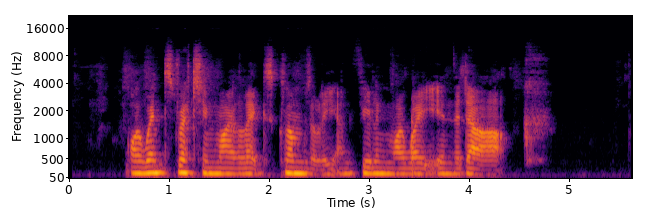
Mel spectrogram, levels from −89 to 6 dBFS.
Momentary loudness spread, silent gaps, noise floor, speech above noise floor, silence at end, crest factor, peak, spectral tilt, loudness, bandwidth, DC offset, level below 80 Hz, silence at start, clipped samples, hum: 12 LU; none; -65 dBFS; 45 dB; 0.9 s; 20 dB; -2 dBFS; -6 dB/octave; -20 LUFS; 9.6 kHz; under 0.1%; -54 dBFS; 0.55 s; under 0.1%; none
